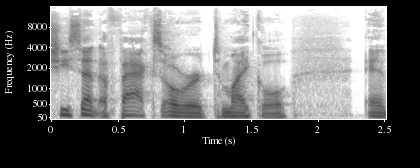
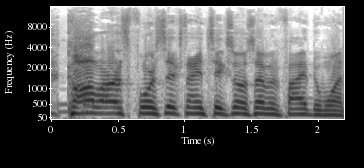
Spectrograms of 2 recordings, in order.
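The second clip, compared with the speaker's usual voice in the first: loud, higher hammed-up commercial voice; mock ad announcer; 7 semitones higher, 12 dB louder than usual. Host hams up a commercial voice reading the number. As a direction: sell the phone number like a radio ad. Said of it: "You sound like the guys that enter commercials".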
